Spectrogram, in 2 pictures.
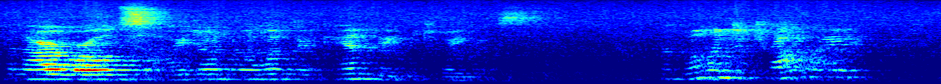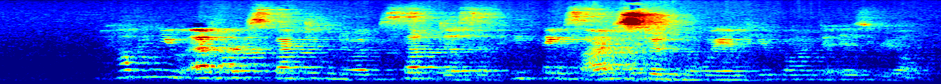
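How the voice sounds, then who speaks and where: A woman playing a gentle, hopeful teenage girl in love at a live screenplay read. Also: medium pitch, brisk, lightly acted. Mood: tender, doubtful. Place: live festival stage reading in echoey room. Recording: very echoey room, distant mic.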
